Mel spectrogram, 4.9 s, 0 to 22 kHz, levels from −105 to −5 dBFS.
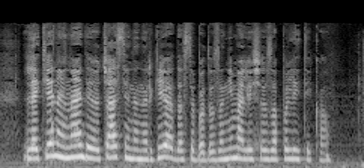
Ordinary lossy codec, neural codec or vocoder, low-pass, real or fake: AAC, 32 kbps; none; 19.8 kHz; real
